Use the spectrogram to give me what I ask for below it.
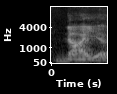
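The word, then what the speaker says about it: Naja: Naya. Okay, that's how you pronounce it.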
